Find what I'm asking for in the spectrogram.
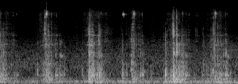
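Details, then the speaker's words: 1988 BMW E28 535is (M30) heater blower motor, removed and spun by hand: a faint, uneven scraping rustle recurs as it coasts, matching the machine-gun noise heard in the cabin. Worn blower motor bearings; motor replaced. "so here's the motor and if we spin it we can still hear that same type of noise that we heard in the cabin"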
